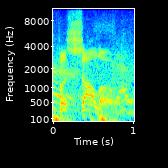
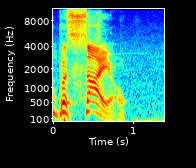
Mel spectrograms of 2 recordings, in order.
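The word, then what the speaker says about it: Basallo: It's Samuel Basio, you know, as double L's are usually pronounced.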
